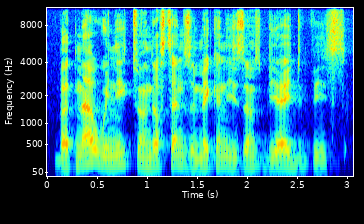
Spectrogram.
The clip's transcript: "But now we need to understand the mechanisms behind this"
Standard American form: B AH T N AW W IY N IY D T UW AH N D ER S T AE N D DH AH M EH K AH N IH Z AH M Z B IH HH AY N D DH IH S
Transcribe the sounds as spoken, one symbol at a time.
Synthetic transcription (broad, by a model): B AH T N AW W IY N IY D T UW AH N D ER S T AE N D DH AH M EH K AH N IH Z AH M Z B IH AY D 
